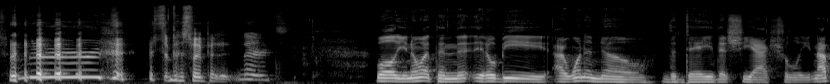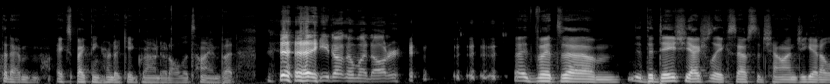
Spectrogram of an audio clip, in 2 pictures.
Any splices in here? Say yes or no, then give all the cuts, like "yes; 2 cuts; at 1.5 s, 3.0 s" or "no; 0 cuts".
no; 0 cuts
